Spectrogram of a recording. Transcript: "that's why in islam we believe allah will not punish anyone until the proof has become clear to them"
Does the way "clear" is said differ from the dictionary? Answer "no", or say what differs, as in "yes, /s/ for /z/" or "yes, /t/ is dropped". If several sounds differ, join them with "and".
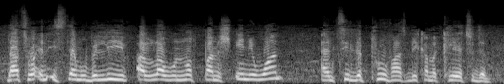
no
